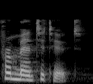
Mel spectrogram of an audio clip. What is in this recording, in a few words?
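"fermentative", English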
